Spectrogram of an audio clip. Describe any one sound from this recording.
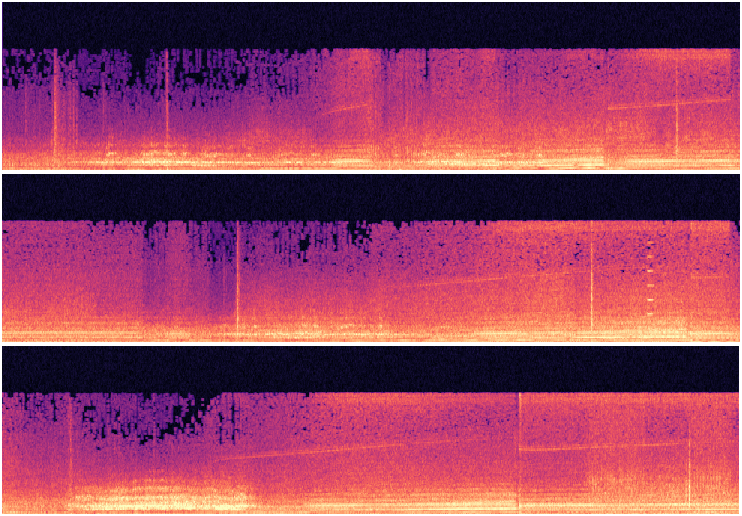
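A racing car engine revs high, rising and falling as it shifts gears.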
